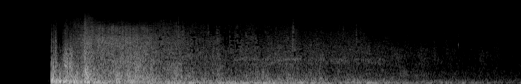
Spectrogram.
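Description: A large rock shoots up from a planet's surface and slams into a metal catwalk with one sudden, loud crash, tearing a gap in the floor and shattering the railings, followed by a deep rumbling roar that slowly fades over several seconds. No voices.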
